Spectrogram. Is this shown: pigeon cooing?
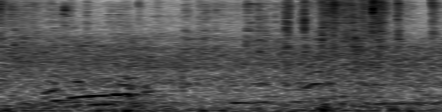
yes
